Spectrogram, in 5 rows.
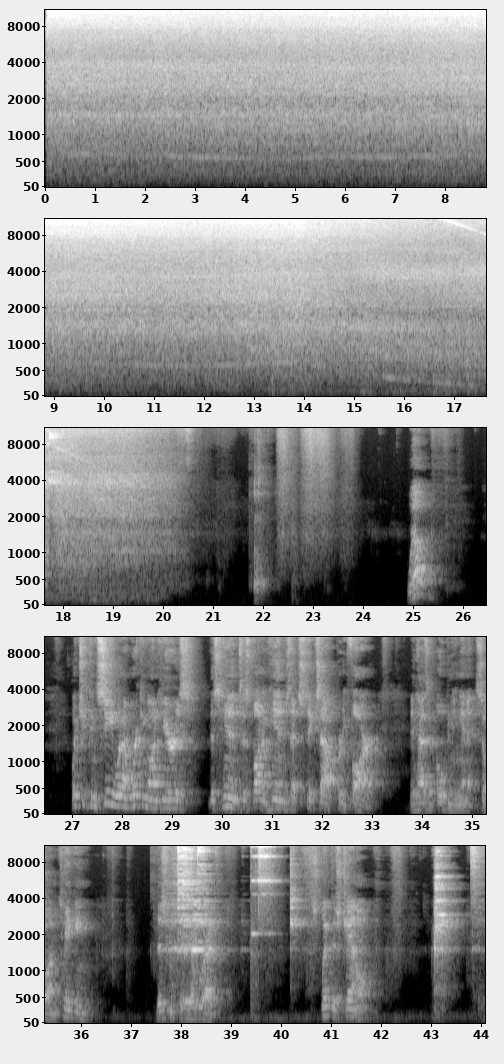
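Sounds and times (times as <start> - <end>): power tool running and spinning down: 0.0 - 20.6.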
